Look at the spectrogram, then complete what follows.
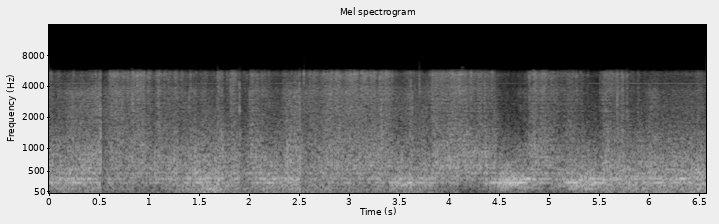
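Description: Tornado winds and rain roaring against the microphone, a dense rough noise that surges and eases, with a steady low hum underneath that swells about two-thirds of the way through.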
